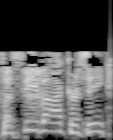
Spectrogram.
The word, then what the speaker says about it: Placebocracy: We're talking with Mark Hartwig, the book Placebocracy. Did I say it right? – You got it. – Yeah. – Placebocracy and Other Ailments, a classic liberal take on America today.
